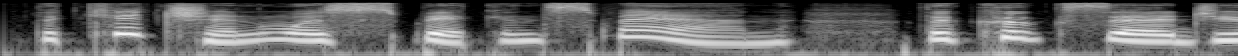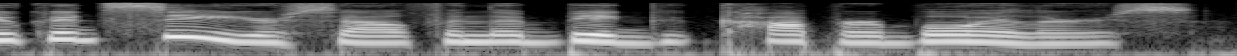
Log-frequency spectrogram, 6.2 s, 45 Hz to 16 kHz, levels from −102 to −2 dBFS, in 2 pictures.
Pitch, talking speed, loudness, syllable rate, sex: 215 Hz, 175 wpm, -19 LUFS, 3.9 syllables/s, female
